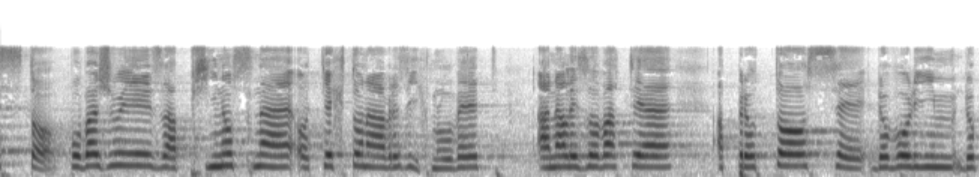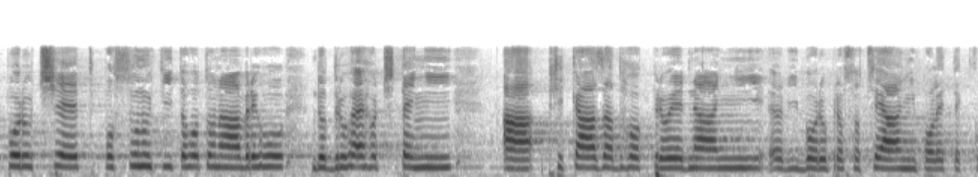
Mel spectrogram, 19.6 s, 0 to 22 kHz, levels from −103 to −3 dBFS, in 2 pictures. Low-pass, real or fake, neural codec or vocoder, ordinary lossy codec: 7.2 kHz; real; none; MP3, 96 kbps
